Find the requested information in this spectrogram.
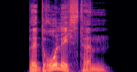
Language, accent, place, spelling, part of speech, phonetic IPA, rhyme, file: German, Germany, Berlin, bedrohlichstem, adjective, [bəˈdʁoːlɪçstəm], -oːlɪçstəm, De-bedrohlichstem.ogg
- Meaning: strong dative masculine/neuter singular superlative degree of bedrohlich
